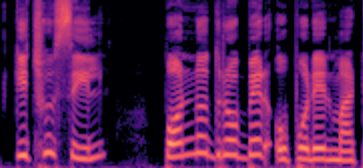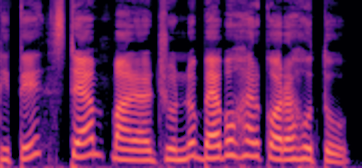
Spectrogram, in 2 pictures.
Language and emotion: Bengali, neutral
